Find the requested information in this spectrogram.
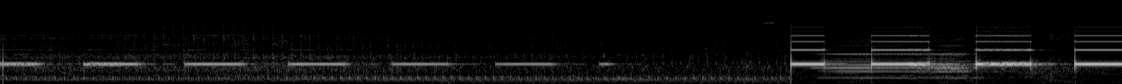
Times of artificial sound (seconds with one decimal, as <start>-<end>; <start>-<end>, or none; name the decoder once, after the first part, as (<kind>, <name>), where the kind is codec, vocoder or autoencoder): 0.0-1.2 (vocoder, Vocos); 9.1-10.7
